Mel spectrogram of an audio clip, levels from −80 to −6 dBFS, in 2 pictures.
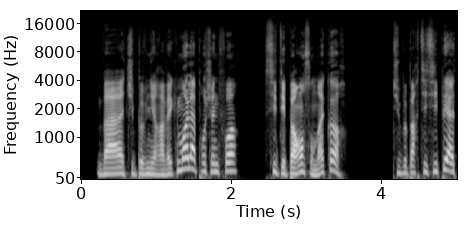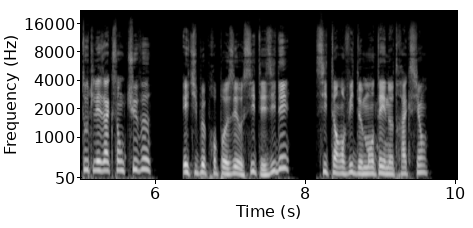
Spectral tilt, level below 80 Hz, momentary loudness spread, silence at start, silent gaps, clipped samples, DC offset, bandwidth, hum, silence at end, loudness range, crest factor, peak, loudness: -4.5 dB/octave; -50 dBFS; 11 LU; 0.2 s; 2.25-2.44 s, 3.65-4.15 s, 6.03-6.27 s, 7.95-8.14 s; under 0.1%; under 0.1%; 17.5 kHz; none; 0.4 s; 3 LU; 22 dB; -2 dBFS; -24 LUFS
